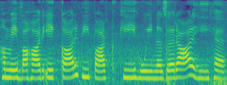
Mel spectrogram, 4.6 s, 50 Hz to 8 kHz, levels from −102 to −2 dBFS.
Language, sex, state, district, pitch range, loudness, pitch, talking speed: Hindi, female, Punjab, Fazilka, 215-235 Hz, -14 LUFS, 230 Hz, 160 wpm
